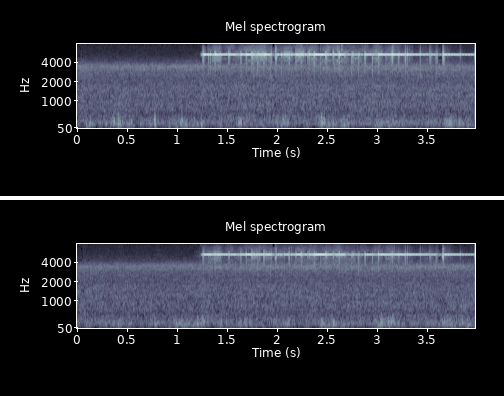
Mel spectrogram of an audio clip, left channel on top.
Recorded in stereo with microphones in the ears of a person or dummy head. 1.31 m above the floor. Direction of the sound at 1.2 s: 10° left (ahead or behind).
